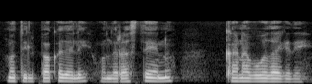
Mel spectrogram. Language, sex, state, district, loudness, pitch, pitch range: Kannada, male, Karnataka, Koppal, -17 LUFS, 150 Hz, 140-155 Hz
